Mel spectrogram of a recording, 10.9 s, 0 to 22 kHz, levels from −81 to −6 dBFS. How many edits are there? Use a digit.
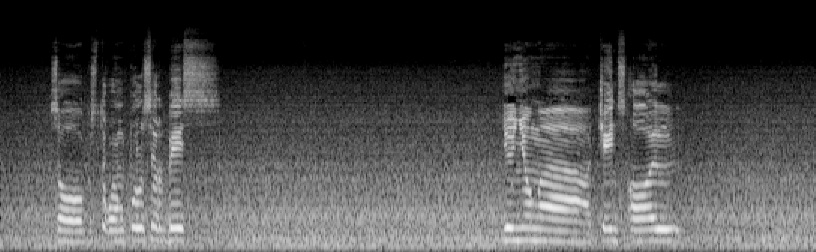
0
